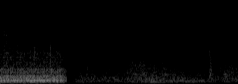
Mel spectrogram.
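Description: Idling hum of a 1998 Volkswagen Beetle's four-cylinder turbodiesel, heard from inside the cabin. It cuts off abruptly well under a second in, leaving faint room tone.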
